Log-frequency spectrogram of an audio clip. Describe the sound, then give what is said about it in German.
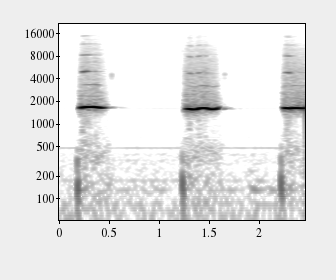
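Three sharp, shrill whistle blasts, each signalling one jackknife sit-up in a drill, each lasting about a third of a second, repeated at a steady pace roughly once a second, loud with silence between them. “Bei jedem Pfiff ein Klappmesser.”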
